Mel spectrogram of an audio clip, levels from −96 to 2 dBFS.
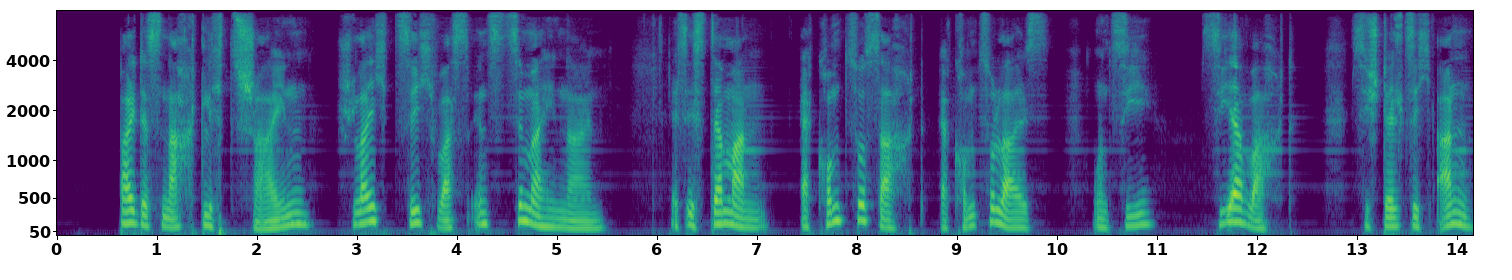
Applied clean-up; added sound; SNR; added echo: neural mask model DeepFilterNet 3.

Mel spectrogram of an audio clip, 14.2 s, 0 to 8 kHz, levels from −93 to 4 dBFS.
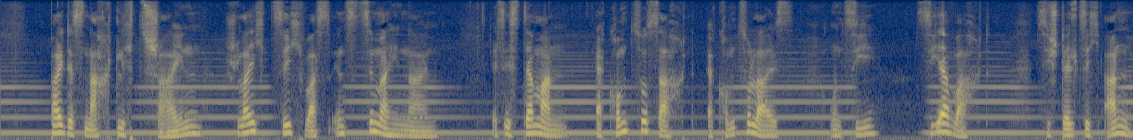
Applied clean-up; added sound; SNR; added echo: none; Wind instrument, woodwind instrument; 10 dB; none.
